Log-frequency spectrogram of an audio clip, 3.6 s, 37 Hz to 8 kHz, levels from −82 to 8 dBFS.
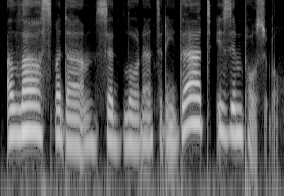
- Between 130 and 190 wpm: Yes, slow, 135 wpm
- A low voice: No, high, 190 Hz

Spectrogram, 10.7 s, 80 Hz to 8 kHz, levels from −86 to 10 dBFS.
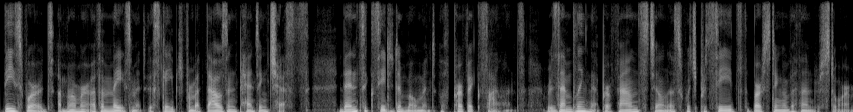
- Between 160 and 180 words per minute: Yes, average, 175 wpm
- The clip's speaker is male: Yes, male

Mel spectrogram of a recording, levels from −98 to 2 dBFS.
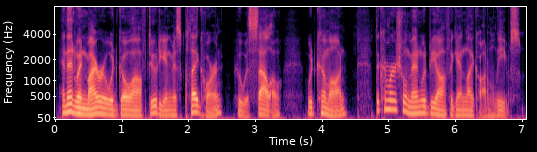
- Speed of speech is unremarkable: No, fast, 230 wpm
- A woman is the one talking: No, male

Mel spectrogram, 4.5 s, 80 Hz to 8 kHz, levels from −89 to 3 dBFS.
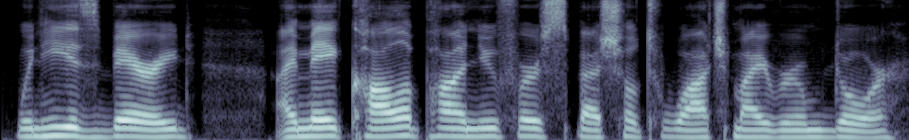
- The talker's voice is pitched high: No, medium, 155 Hz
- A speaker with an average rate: No, fast, 225 wpm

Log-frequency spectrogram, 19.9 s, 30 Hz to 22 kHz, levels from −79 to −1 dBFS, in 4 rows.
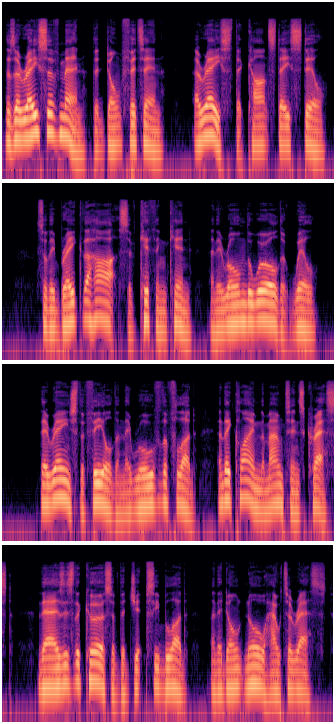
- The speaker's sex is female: No, male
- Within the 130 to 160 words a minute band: No, average, 185 wpm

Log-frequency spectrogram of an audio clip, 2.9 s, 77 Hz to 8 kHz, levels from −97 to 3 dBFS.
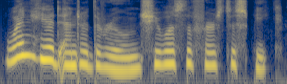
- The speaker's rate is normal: No, fast, 250 wpm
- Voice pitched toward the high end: Yes, high, 235 Hz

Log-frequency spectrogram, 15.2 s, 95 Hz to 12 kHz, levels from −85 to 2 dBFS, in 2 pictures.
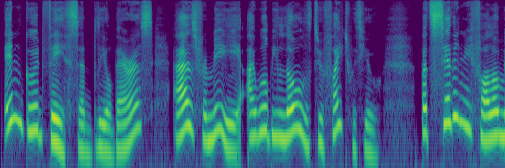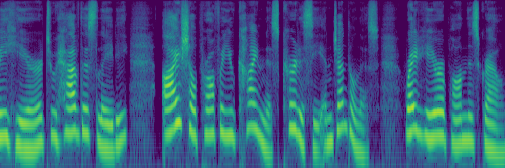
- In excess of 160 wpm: No, average, 155 wpm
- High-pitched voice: Yes, high, 230 Hz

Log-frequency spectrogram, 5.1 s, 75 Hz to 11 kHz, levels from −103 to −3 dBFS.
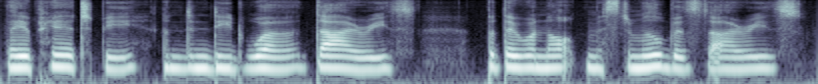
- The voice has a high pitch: Yes, high, 195 Hz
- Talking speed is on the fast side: No, average, 175 wpm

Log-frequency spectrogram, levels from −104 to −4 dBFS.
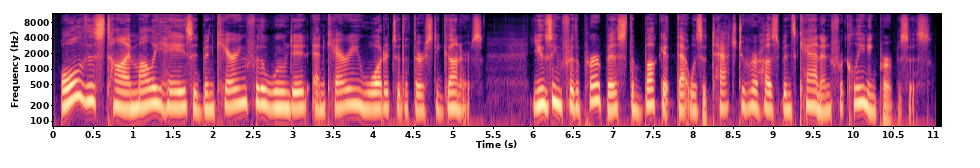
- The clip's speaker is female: Yes, female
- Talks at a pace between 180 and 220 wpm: Yes, average, 185 wpm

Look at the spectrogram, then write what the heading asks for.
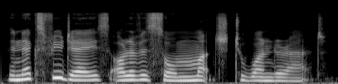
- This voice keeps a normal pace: Yes, average, 175 wpm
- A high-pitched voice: Yes, high, 195 Hz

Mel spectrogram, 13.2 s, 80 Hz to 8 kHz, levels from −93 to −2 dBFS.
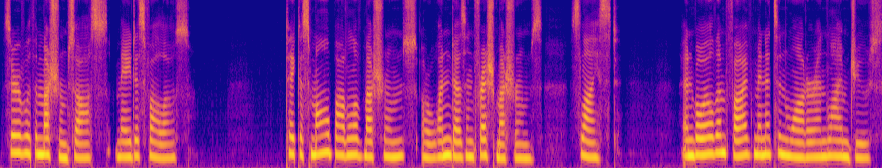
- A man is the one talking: No, female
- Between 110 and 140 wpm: Yes, slow, 135 wpm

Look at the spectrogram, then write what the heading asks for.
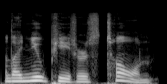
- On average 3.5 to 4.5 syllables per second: Yes, 4.1 syllables/s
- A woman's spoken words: No, male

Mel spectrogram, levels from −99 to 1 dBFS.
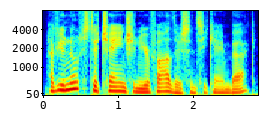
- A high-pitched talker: No, low, 135 Hz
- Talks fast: Yes, fast, 250 wpm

